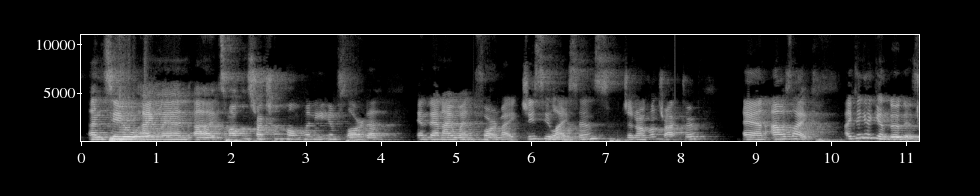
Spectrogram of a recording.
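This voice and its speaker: A middle-aged woman from Brazil with a Brazilian accent, giving an informal, animated motivational talk on stage in a large room. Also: mid-range voice. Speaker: invited event speaker. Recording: echoey hall.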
